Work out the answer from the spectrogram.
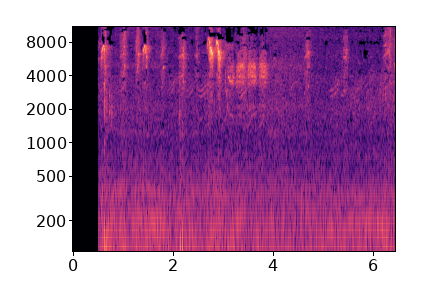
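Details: A Grey-backed Thrush on a Sunday morning on Wonmi Mountain, Bucheon, gives a brief warbled phrase among sharp, high chirps from Marsh Tits.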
